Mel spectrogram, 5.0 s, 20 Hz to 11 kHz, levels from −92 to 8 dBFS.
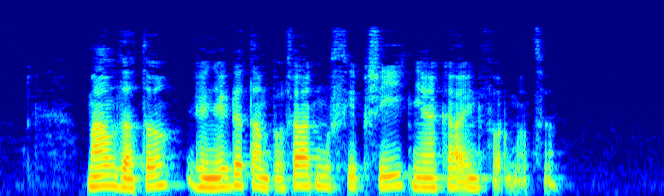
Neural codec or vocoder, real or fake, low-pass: none; real; 7.2 kHz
